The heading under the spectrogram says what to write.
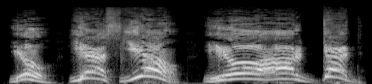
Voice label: heavy taunts; video games; source engine; tf

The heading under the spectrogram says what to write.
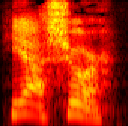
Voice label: yes, teengirl; survivor voice

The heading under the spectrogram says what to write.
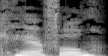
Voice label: warn careful, survivor voice; source engine; left 4 dead 2; producer

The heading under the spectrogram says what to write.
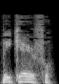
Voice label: warn careful, survivor voice mechanic; source engine; left 4 dead 2

